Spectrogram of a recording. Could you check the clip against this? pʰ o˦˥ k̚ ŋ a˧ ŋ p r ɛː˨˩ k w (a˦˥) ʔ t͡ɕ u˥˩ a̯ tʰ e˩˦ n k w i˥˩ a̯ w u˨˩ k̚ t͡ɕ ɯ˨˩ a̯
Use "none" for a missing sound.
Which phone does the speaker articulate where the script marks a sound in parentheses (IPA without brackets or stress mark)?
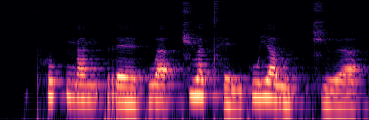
a˦˥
